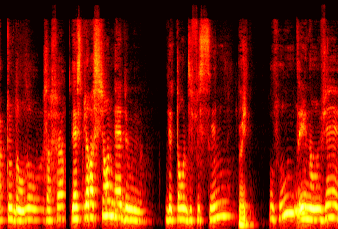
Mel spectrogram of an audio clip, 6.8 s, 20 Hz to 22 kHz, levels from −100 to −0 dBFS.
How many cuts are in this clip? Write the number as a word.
one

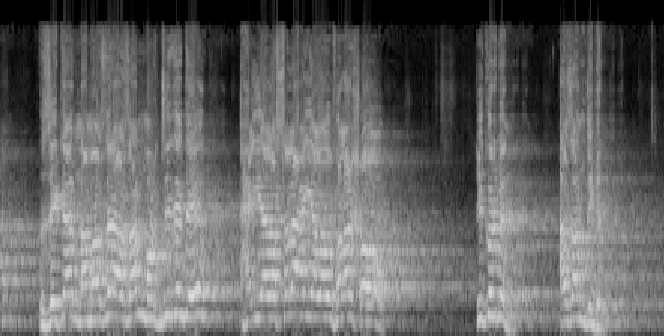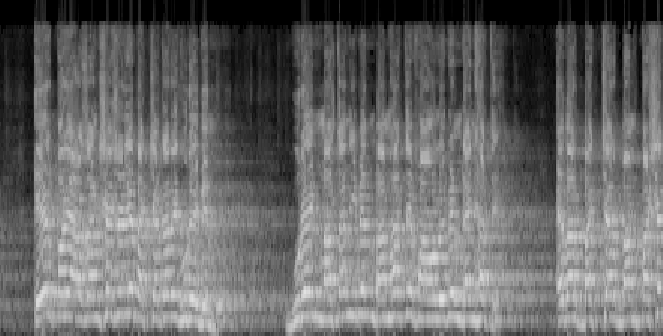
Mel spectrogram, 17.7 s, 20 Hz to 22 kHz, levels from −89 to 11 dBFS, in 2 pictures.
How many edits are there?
zero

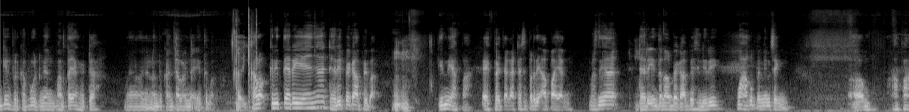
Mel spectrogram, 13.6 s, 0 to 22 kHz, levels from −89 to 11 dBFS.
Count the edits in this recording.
one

